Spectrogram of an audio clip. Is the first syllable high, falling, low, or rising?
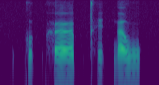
low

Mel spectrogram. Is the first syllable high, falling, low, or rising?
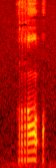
falling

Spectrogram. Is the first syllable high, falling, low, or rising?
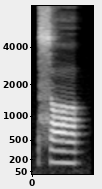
low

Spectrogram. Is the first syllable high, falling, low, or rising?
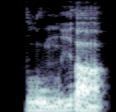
low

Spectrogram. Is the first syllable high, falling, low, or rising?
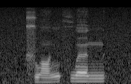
rising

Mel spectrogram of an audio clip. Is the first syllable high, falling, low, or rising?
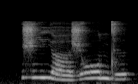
high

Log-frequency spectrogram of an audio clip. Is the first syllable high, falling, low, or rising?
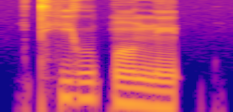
high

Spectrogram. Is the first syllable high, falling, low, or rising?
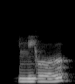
rising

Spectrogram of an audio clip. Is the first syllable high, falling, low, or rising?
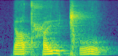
rising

